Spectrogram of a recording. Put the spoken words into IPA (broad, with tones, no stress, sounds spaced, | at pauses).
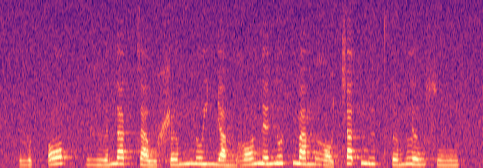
v ə˨˩ k̚ ʔ ɔ˦˥ k̚ | ɣ ɨ˨˩˦ ə̯ n a˦˥ k̚ s a˨˩ w ʂ ə˧˥ m n o˧ j ɲ a˨˩ m ɣ ɔ˧˥ n ɛ˧˥ n o˦˥ t̚ m a˧ m ɣ ɔ˨˩˨ c a˦˥ t̚ m ɨ˧˥ t̪ʰ ə˧˥ m l ə˧ w s u˧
